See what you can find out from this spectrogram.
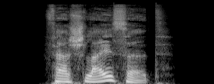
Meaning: second-person plural subjunctive I of verschleißen
- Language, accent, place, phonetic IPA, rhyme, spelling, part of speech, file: German, Germany, Berlin, [fɛɐ̯ˈʃlaɪ̯sət], -aɪ̯sət, verschleißet, verb, De-verschleißet.ogg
